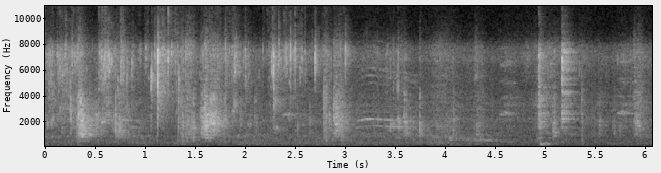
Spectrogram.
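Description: Milk squirting into a steel pail as an Indian desi cow is milked by hand: uneven spurts of hiss, several in the first three seconds, then a pair about five seconds in.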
